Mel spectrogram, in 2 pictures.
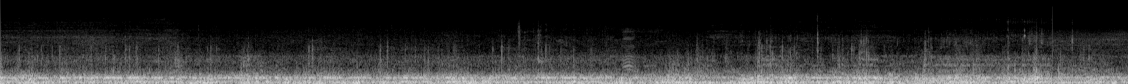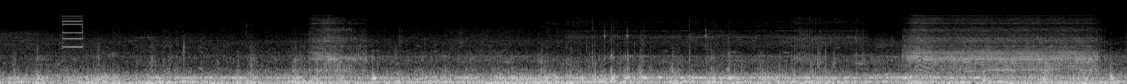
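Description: Strong wind rumbles loudly against a microphone.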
